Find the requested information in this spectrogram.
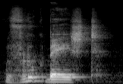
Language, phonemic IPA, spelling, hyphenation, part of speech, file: Dutch, /ˈvluk.beːst/, vloekbeest, vloek‧beest, noun, Nl-vloekbeest.ogg
- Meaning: 1. a prolific curser 2. a loud and shrill animal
